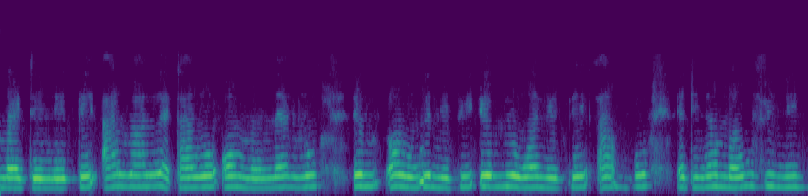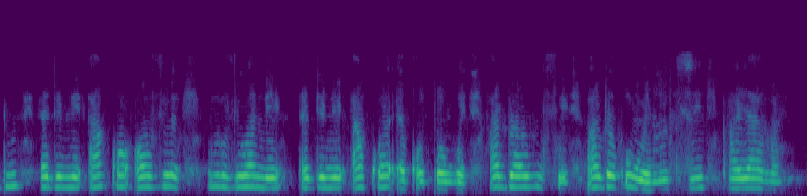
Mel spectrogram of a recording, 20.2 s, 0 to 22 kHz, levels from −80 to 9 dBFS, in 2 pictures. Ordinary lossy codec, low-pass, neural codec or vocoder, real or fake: Opus, 24 kbps; 7.2 kHz; codec, 16 kHz, 2 kbps, FreqCodec, smaller model; fake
